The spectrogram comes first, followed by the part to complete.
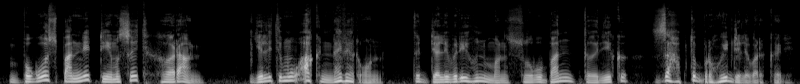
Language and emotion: Kashmiri, surprised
